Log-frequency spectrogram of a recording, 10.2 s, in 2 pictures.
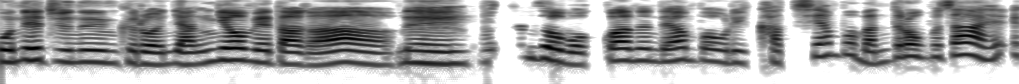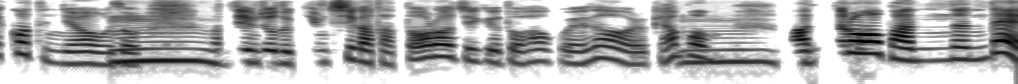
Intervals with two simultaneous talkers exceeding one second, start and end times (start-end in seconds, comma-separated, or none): none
